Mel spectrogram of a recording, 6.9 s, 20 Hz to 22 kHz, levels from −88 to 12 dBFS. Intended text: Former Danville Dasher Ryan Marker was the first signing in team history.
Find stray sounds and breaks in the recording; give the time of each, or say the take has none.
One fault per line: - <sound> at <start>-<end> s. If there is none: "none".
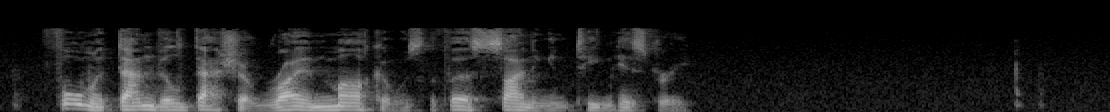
none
